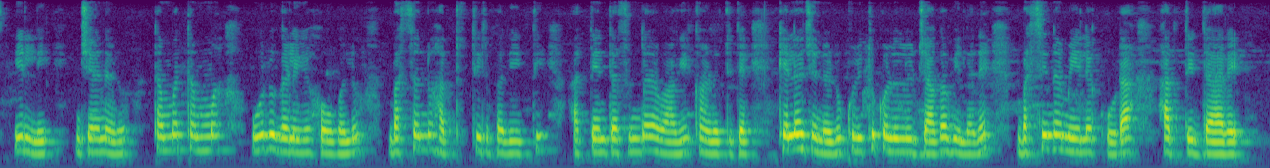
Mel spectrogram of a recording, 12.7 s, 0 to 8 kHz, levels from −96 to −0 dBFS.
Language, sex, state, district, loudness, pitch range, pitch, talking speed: Kannada, female, Karnataka, Chamarajanagar, -17 LUFS, 175-215 Hz, 195 Hz, 105 wpm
